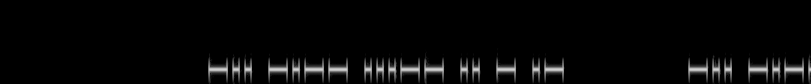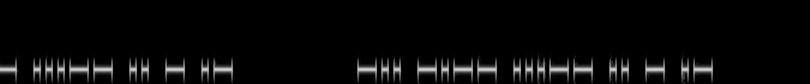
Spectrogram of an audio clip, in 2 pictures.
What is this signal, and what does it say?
Morse code, heard as a keyed tone, about 20 wpm, 700 Hz. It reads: DY3ITA DY3ITA DY3ITA
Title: DXCC-100 Call Signs - 6 Characters - Repeated 3x - 20wpm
